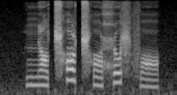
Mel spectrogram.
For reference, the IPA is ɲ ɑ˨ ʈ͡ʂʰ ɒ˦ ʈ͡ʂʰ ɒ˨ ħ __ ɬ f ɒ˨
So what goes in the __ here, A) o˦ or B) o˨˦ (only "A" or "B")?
A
